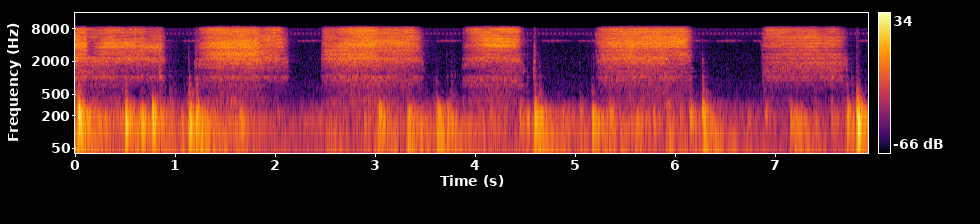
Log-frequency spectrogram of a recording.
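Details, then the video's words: Six barn owl nestlings, 16 to 29 days old, in a nest box in Cabañeros National Park, Spain, begging while awaiting a feed: six loud rasping hisses of roughly a second, separated by short pauses, over soft shuffling knocks. "Los seis pollitos esperando la cena - Lechuza común"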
